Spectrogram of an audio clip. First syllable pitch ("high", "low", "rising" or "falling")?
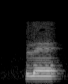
low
